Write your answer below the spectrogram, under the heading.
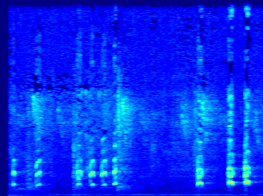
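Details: A "barking" frog, apparently in Kungrad, Karakalpakstan, gives short, harsh bark-like notes, singly and in quick pairs, at irregular intervals.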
